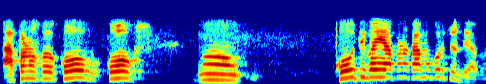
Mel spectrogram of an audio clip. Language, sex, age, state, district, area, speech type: Odia, male, 45-60, Odisha, Koraput, urban, conversation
